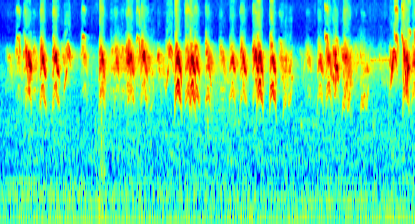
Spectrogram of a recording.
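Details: A bird chirping as it eats: crisp, high, downslurred notes repeated rapidly in a lively, rhythmic chatter throughout.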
